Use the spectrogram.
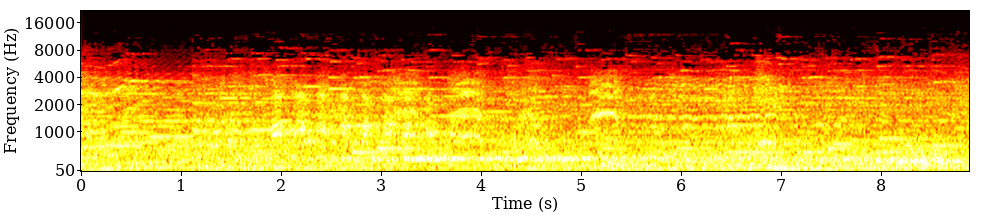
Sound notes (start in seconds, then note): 1.4 evil laughter; 2.0 creepy music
